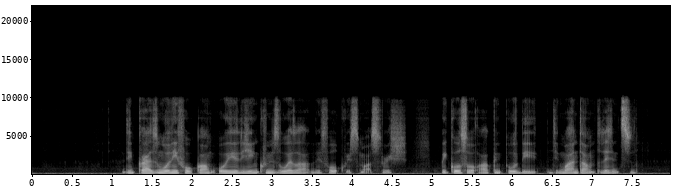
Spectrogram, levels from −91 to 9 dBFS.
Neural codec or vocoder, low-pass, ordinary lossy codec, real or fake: autoencoder, 22.05 kHz, a latent of 192 numbers a frame, VITS, trained on many speakers; 9.9 kHz; none; fake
